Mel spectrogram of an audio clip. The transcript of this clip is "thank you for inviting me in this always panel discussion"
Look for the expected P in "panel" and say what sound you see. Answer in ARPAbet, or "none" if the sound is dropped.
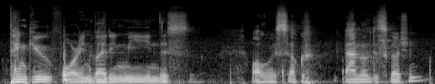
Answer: P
